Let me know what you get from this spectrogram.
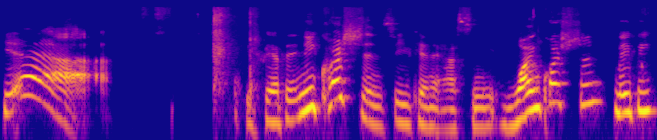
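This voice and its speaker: A woman's voice: fairly high pitch, wildly swooping pitch, measured pace, a little hiss or hum. A woman, the book's author, reading her picture book aloud to children at storytime, encouraging and asking them questions.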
